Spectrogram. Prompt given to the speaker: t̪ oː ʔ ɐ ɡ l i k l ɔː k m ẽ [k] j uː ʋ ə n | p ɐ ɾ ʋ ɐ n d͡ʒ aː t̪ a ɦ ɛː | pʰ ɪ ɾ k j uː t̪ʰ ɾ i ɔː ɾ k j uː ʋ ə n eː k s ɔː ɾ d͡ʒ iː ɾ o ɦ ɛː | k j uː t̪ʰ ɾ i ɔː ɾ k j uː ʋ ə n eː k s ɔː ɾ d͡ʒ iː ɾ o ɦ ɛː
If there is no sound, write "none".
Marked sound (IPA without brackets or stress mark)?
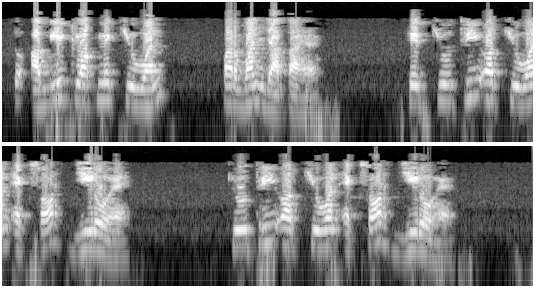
k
